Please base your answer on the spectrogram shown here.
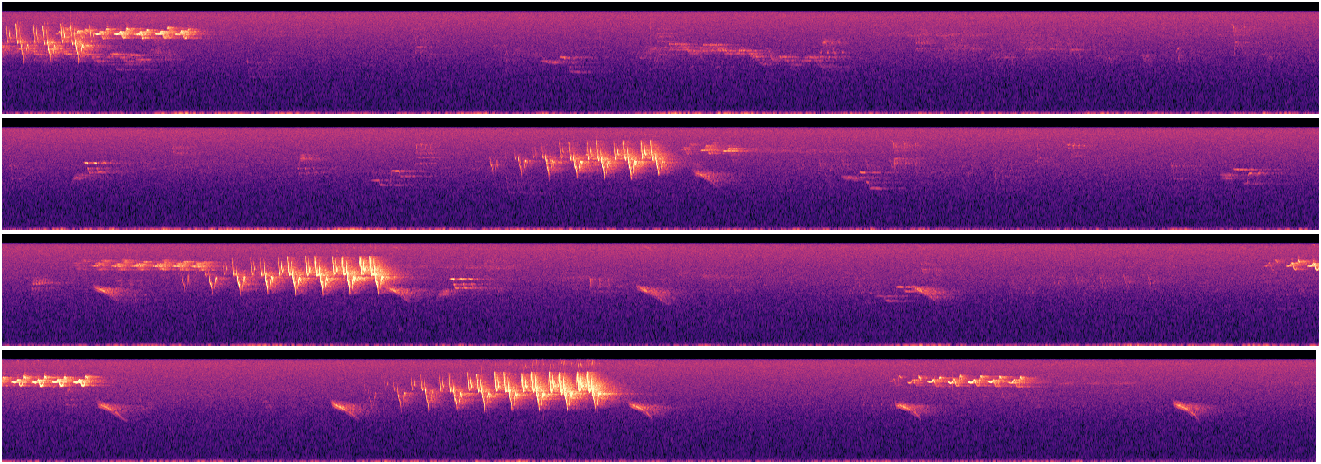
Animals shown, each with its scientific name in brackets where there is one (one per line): Ovenbird (Seiurus aurocapilla)
Black-and-white Warbler (Mniotilta varia)
Veery (Catharus fuscescens)
Wood Thrush (Hylocichla mustelina)
Red-eyed Vireo (Vireo olivaceus)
